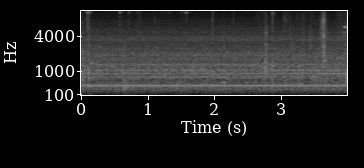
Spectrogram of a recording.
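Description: Steady electrical hum and whir of a radio test bench, with a few faint clicks of a microphone being handled and swapped.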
